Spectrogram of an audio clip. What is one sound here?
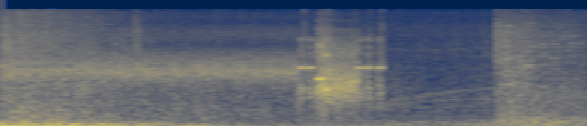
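A helicopter explodes with a loud bang.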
